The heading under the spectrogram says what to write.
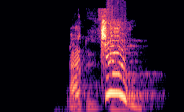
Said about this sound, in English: The suitcase sneezes.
